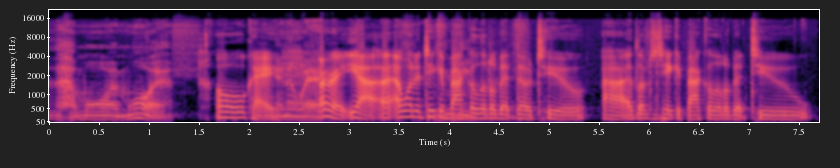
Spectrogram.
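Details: Adult woman; fluent speech.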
